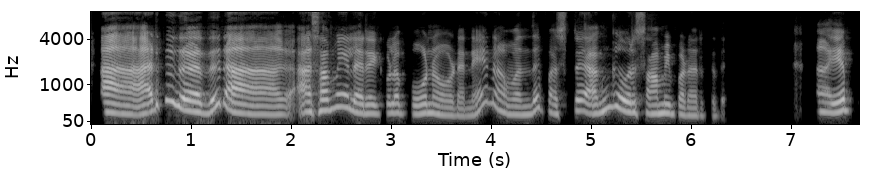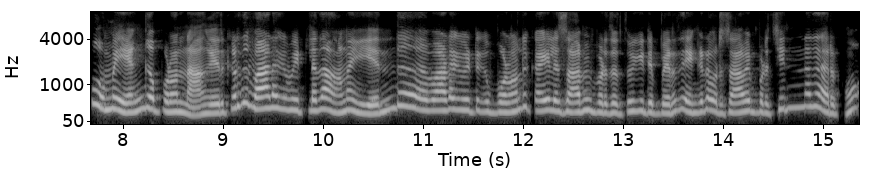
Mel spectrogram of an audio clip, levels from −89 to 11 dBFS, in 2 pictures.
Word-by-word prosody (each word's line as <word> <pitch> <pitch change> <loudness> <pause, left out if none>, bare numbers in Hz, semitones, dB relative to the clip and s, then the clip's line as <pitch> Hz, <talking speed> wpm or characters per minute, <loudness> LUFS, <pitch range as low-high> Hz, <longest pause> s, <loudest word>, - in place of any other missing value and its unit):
ஆ - - +8 0.4
அடுத்தது 390 - +2
வந்து, 220 +4 +1
நான் 180 -5 +4 0.2
அ - - +4
சமையலறைக்குள்ள 210 - -1 0.2
போன 200 0 -2
ஒடனே 150 0 -7 0.2
நான் 220 - -5
வந்து, 175 +7 -5
ஃபர்ஸ்ட் 215 +4 -7 0.2
அங்க 275 - -4
ஒரு 220 - -1
சாமி 195 +1 -1
படம் 155 -2 -5
இருக்குது. 155 - -21 1.0
அ - - -1 0.2
எப்பவுமே 290 +2 -1
எங்க 275 +7 0
போனோம் 230 -1 0
நாங்க 165 +4 +2
இருக்குறது 310 - -2
வாடக 305 0 +4
வீட்ல 255 0 -2
தான். 275 -4 +3
ஆனா, 255 +5 -1 0.3
எந்த 275 - -3 0.3
வாடக 255 +2 +2
வீட்டுக்கு 245 -3 -5
போனாலும் 240 +7 -2
கைல 250 0 +1
சாமி 225 +3 +1
படத்த 210 -1 -2
தூக்கிட்டு 240 -3 -3
போய்றது. 230 +7 -1
என்கிட்ட 230 +6 -3
ஒரு 195 - -8
சாமி 220 +3 +1
படம் 205 -3 -7
சின்னதா 325 +2 -4
இருக்கும். 205 - -8
230 Hz, 160 wpm, -22 LUFS, 200-275 Hz, 1.0 s, ஆ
